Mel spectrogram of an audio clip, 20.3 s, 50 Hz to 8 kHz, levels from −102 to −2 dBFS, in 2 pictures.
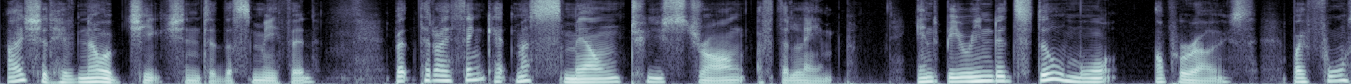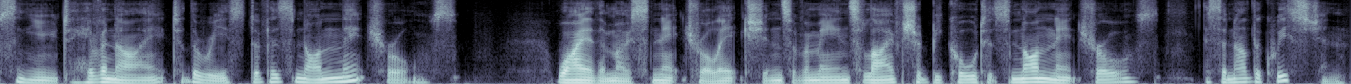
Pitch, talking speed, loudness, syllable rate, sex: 115 Hz, 165 wpm, -20 LUFS, 4.5 syllables/s, male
